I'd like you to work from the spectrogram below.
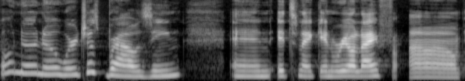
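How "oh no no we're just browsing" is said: casual cover story. Acted. Shopper tells the worker no help is needed, airy brush-off. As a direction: wave off help, feigning innocence. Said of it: "And I'm like".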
